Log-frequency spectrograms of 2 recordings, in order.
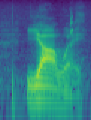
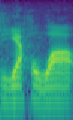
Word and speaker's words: Yahweh: with the real name, Yahweh. It has to do with this form. Your schwa here, and your holum here, and your comets here are for Adonai. Don't ever pronounce Yahweh as Yehovah or Jehovah.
